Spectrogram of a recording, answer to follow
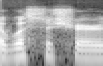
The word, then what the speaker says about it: Worcestershire: well i don't disagree nathan just um yeah worcestershire they um see that's how you say it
